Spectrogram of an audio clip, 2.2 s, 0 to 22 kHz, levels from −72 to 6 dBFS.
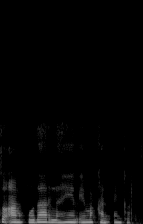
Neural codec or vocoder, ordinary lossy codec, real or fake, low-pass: codec, 24 kHz, 1.2 kbps, DualCodec; none; fake; 9.9 kHz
